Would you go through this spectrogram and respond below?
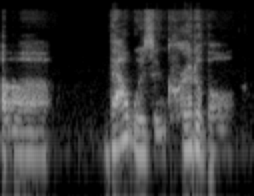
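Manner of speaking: soft, hushed speech. Retelling what men said after their first yoga session: imitating someone speaking quietly. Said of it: "they would come up to me very quietly and say".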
